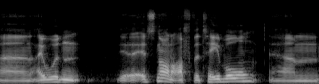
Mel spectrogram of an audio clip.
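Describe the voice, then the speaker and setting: The speaker has a British accent, heard on a very clean recording with a silent background. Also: man. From Britain. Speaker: Twitch streamer. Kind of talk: casual podcast interview. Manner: hesitant, many fillers.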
